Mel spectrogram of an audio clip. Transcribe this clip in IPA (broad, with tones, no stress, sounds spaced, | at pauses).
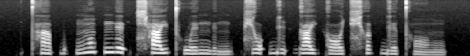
t̪ʰ ã˨ p̚ u˨ k̚ ŋ ɔ̃˦ k̚ ŋ e˦ ʔ t͡ɕʰ a˦ j t̪ʰ w e˧ ŋ e˨˩ ŋ ə˨ p̚ ɕ o˦ ʔ ɡ i˦ ʔ ɡ a˥˧ j k ɔ˧ t͡ɕʰ ə˦ k̚ ɡ e˧ t̪ʰ ɔ̃˨˩ ŋ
